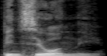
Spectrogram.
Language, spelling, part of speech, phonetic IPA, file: Russian, пенсионный, adjective, [pʲɪn⁽ʲ⁾sʲɪˈonːɨj], Ru-пенсионный.ogg
- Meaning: pension; pensionary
